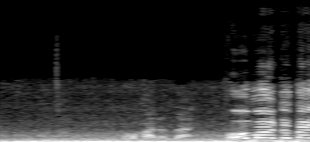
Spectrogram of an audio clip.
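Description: Steady low rumble of a moving vehicle's engine and road noise inside the cabin, with a man's voice starting again faintly about a second in and fully near the end.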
